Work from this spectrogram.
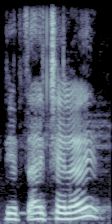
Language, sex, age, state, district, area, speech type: Maithili, female, 60+, Bihar, Begusarai, rural, spontaneous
